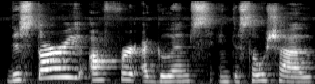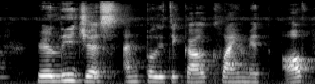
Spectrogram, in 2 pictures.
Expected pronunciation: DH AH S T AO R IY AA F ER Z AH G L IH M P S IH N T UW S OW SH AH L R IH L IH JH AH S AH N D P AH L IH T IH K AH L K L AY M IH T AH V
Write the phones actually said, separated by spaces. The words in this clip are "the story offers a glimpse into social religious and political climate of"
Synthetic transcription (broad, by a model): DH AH S T AO R IY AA F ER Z AH G L IH M P S IH N T UW S OW SH AH L R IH L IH JH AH S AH N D P AH L IH T IH K AH L K L AY M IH T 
